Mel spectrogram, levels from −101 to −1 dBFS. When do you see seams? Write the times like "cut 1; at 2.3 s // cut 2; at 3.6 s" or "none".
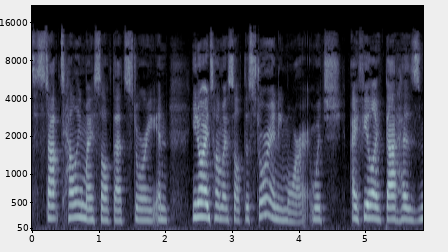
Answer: cut 1; at 2.7 s // cut 2; at 4.7 s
